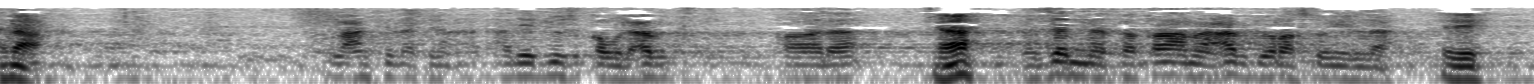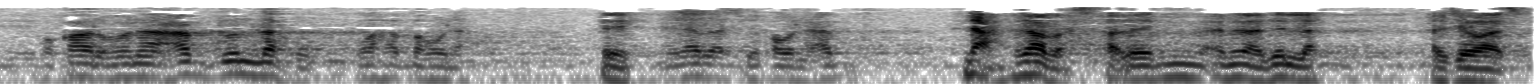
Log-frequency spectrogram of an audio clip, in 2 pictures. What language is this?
Arabic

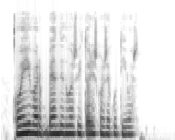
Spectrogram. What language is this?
Galician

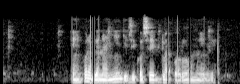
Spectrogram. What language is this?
Ganda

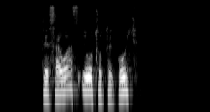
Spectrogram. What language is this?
Copainalá Zoque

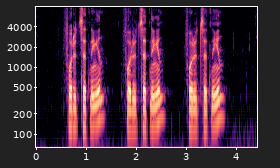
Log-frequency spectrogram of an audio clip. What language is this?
Norwegian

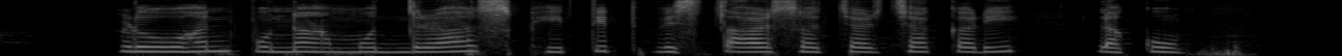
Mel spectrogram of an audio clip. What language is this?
Magahi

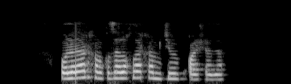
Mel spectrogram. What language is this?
Uzbek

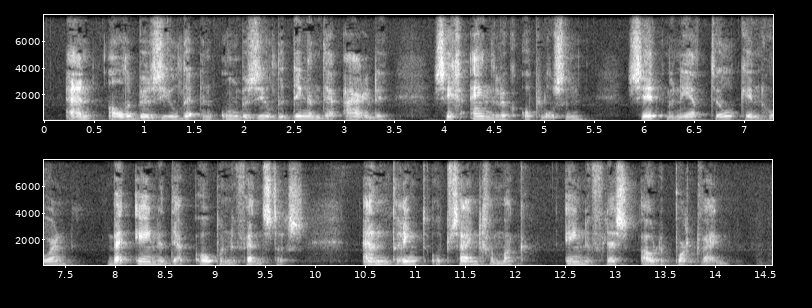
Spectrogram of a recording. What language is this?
Dutch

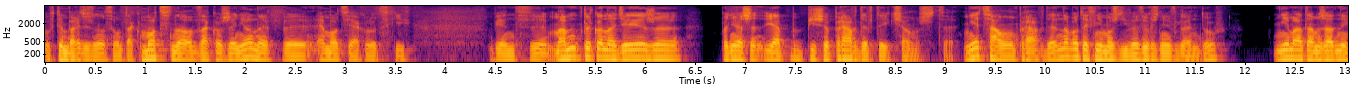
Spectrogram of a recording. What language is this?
Polish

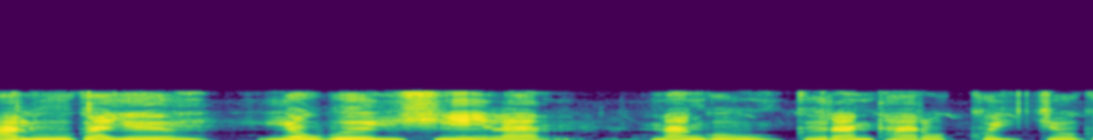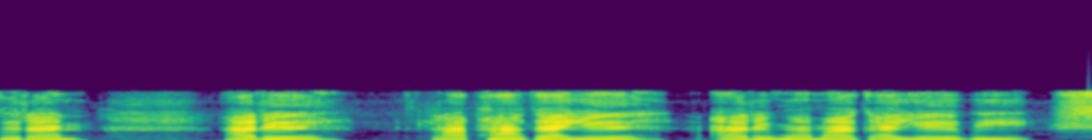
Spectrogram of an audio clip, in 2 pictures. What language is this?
Bodo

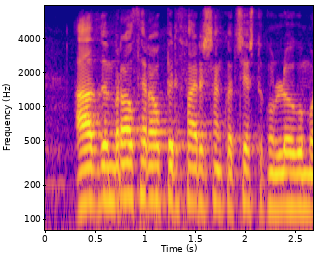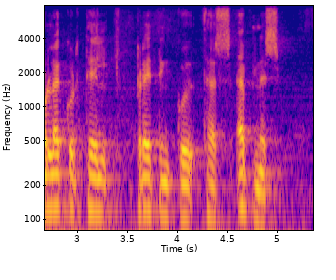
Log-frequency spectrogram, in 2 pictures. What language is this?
Icelandic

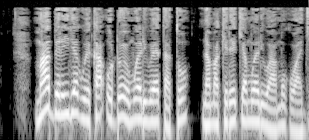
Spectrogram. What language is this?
Kikuyu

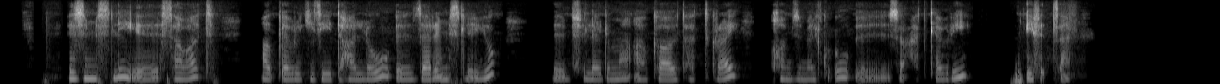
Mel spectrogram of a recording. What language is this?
Tigrinya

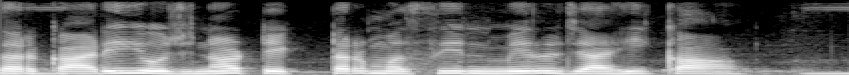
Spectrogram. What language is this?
Chhattisgarhi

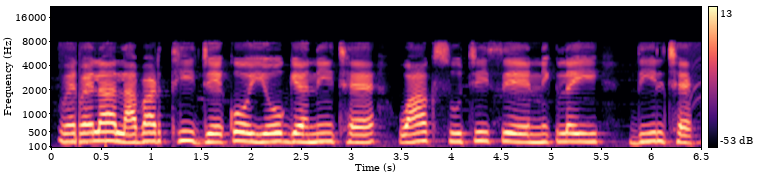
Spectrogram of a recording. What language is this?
Magahi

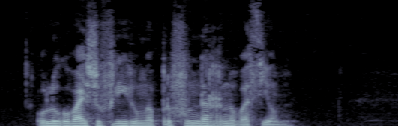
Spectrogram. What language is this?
Galician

